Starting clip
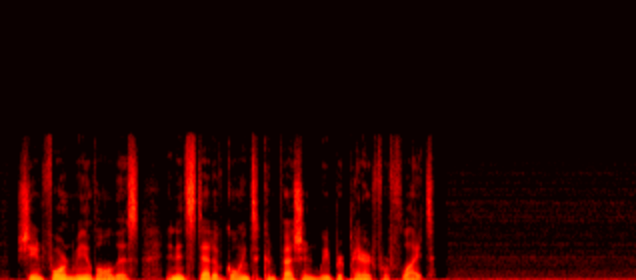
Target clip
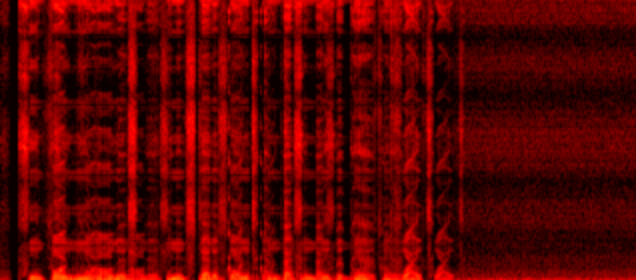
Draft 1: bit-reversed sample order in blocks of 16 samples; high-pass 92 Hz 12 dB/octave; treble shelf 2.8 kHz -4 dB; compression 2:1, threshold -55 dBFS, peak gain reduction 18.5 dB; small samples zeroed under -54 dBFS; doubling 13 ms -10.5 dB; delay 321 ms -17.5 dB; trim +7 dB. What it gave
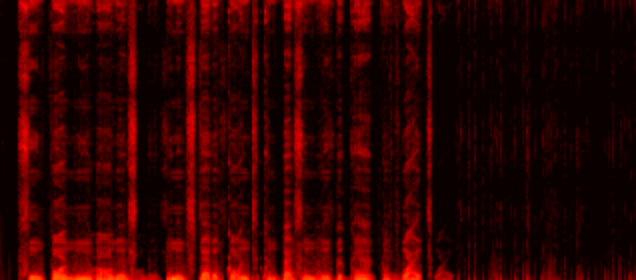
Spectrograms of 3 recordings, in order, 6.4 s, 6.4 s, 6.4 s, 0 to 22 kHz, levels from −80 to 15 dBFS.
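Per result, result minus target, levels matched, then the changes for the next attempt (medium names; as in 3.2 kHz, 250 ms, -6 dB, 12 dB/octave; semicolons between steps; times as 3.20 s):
echo-to-direct -10.5 dB; small samples zeroed: distortion +10 dB; 4 kHz band -3.0 dB
change: delay 321 ms -7 dB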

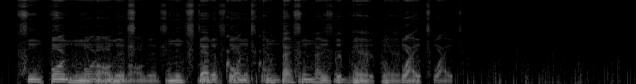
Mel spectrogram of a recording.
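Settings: small samples zeroed: distortion +10 dB; 4 kHz band -2.5 dB
change: small samples zeroed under -62 dBFS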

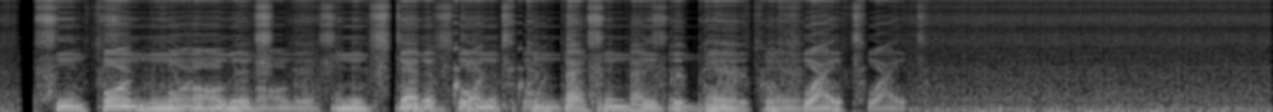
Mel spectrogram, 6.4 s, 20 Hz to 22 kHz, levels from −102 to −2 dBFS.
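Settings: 4 kHz band -2.5 dB
change: treble shelf 2.8 kHz +4.5 dB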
